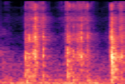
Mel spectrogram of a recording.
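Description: Three quick papery bursts of tarot cards being shuffled by hand, close and soft, each lasting a fraction of a second.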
